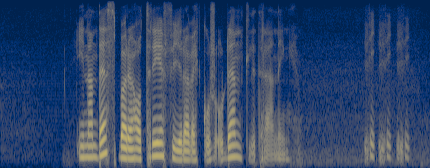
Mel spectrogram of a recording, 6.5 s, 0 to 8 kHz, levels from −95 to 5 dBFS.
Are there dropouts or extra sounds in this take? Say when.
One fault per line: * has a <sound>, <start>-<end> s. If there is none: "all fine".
* has a laugh, 5.5-6.1 s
